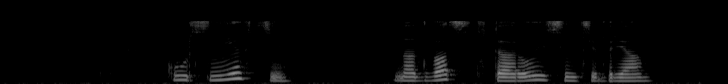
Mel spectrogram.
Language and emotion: Russian, sad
